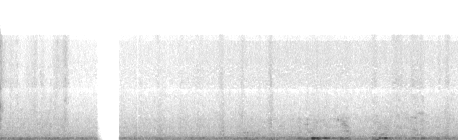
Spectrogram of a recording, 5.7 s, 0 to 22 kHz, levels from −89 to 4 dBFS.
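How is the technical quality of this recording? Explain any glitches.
The speech has three delivery glitches in quick succession, all in the first two and a half seconds.

From 1.21 to 1.52 s there is a call audio freeze, likely from packets held up in transit while the jitter buffer ran dry. The last sound carries on as a fading buzz or hiss, then roughly 220 ms of silence. A waveform shows a decaying tail followed by a flat line. Speech resumes intact, 283 ms later than it should.

At 1.72 to 1.75 s playback skips ahead. Somewhere around 70 ms of audio was discarded, and the two sides are spliced with only a 9 ms bridge. A spectrogram shows an abrupt vertical seam where harmonics and formants jump without transition.

Between 2.05 and 2.53 s a jitter buffer slow-down stretches the speech to 86% speed by repeating pitch periods, adding 76 ms. Pitch stays put, but sounds are drawn out. 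A spectrogram shows elongated, evenly spaced harmonic bands.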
